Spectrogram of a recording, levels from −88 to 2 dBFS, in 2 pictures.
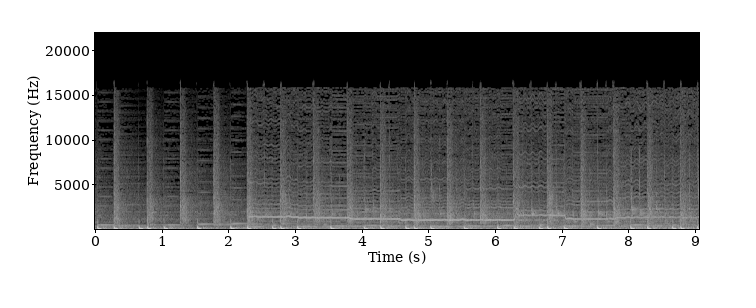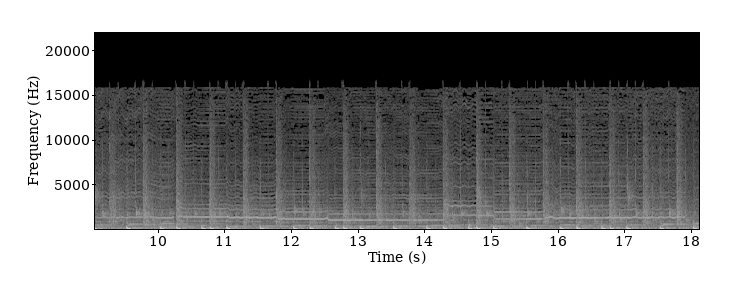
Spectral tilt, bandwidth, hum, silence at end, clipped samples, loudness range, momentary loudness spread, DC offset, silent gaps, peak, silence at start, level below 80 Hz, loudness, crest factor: -5 dB/octave; 16.5 kHz; none; 0 s; under 0.1%; 1 LU; 4 LU; 0.2%; none; -8 dBFS; 0 s; -26 dBFS; -26 LUFS; 14 dB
